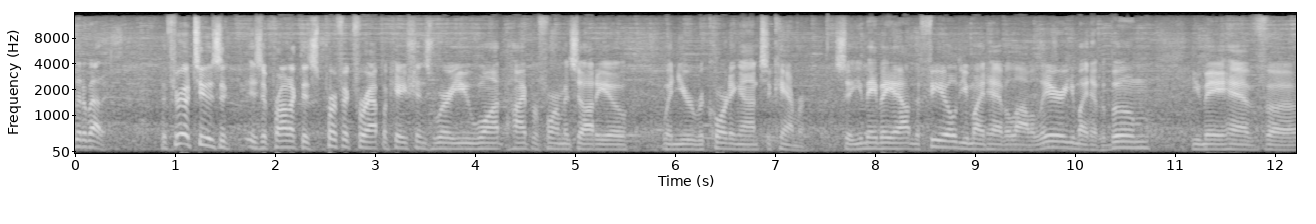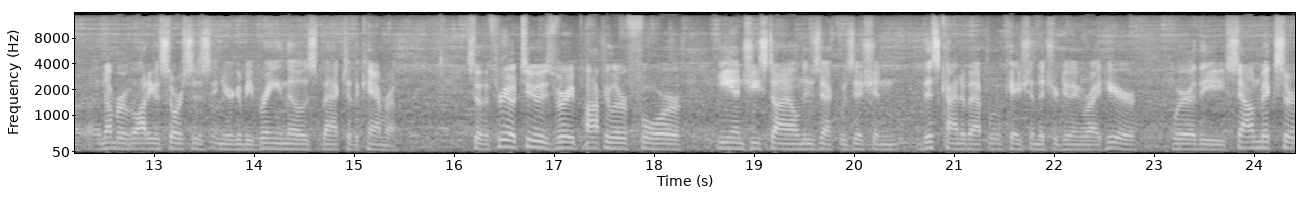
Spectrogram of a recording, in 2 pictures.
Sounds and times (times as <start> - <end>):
Speech: 0.0 - 15.6, 16.2 - 24.4
Crowd: 0.0 - 24.4.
